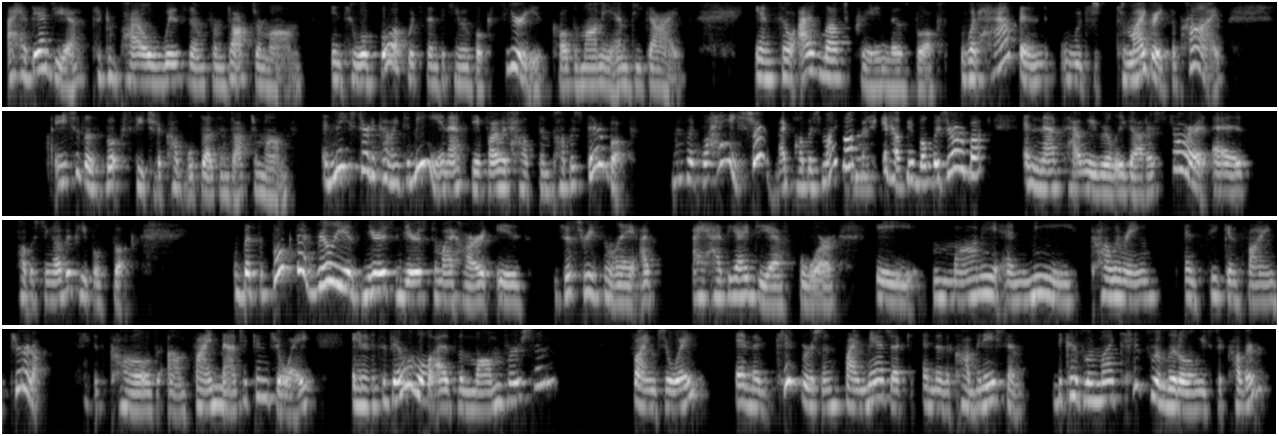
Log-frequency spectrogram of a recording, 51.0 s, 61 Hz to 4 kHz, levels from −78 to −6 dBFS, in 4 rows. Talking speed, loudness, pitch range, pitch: 190 wpm, -27 LUFS, 170-270 Hz, 190 Hz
